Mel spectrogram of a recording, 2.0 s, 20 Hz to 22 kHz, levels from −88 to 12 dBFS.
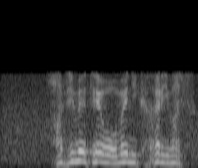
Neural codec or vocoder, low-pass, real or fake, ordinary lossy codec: none; 3.6 kHz; real; none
